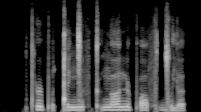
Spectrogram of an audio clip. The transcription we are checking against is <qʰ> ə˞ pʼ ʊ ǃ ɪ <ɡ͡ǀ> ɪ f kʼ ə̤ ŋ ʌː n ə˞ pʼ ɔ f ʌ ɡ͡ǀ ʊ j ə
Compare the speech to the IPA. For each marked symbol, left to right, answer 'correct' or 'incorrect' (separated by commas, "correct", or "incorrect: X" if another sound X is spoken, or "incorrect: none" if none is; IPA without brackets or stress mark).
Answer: incorrect: tʰ, incorrect: ŋ͡ǀ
